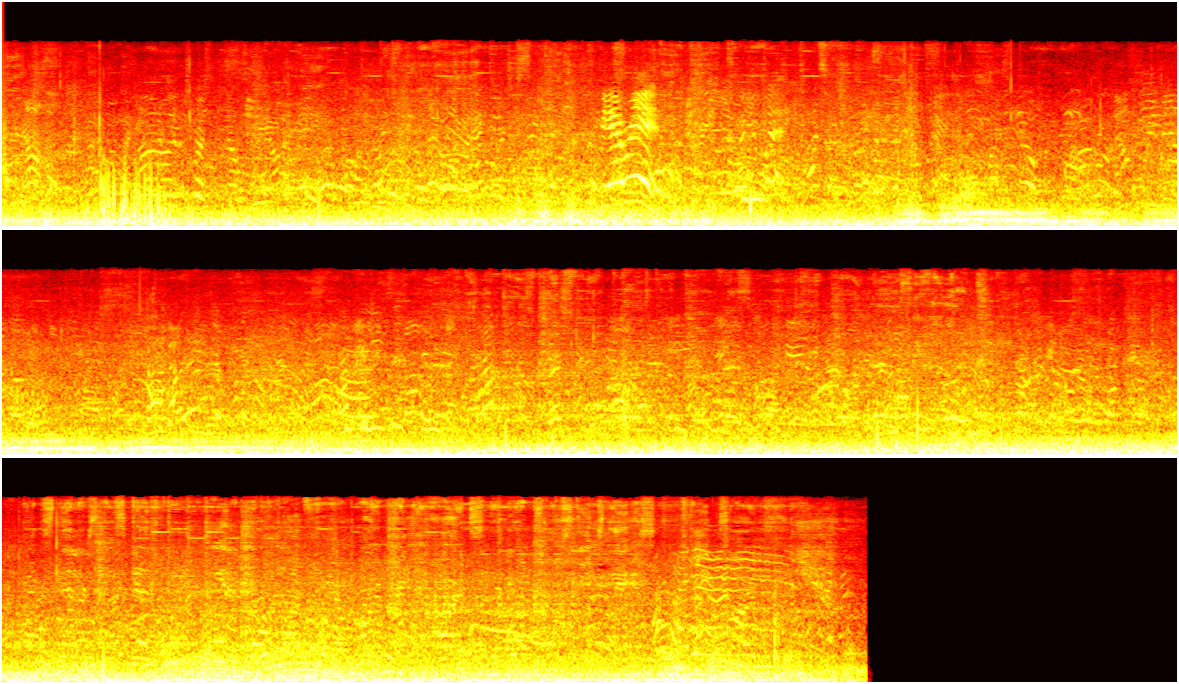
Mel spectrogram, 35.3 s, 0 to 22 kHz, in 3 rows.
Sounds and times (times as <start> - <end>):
Music: 0.0 - 32.2
Speech: 0.0 - 32.2.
